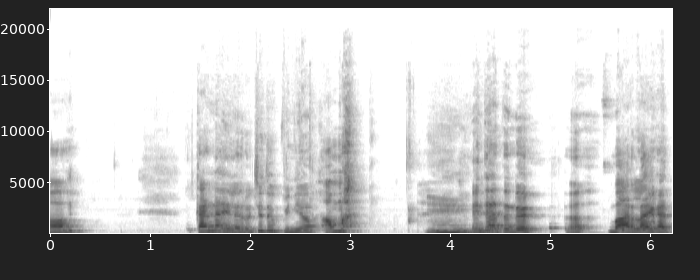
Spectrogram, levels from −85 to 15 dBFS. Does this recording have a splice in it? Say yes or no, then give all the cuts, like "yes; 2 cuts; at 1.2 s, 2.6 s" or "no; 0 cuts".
no; 0 cuts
